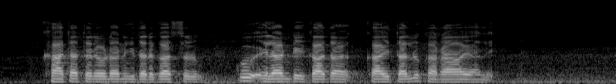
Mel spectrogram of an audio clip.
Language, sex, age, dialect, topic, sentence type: Telugu, male, 36-40, Telangana, banking, question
